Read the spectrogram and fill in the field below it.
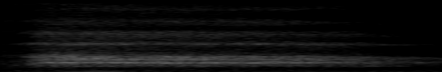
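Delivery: long, voiceless breath out through the mouth; long sighing exhale. Shown as a demonstration. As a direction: demonstrate a slow, audible out-breath for the class. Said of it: "out through the mouth".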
